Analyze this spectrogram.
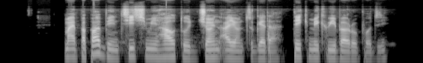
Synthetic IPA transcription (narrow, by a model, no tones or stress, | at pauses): majpapabĩntʰit͡ʃmiɦawtod͡ʒɔ̃ɪ̃na̰jɔ̃ntuɡɛdatekmekʰwibaɾobɔdi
